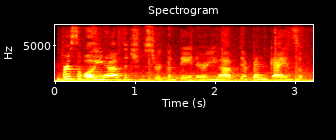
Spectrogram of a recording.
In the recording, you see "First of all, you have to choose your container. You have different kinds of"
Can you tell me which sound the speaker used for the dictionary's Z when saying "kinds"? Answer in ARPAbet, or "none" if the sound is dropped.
S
